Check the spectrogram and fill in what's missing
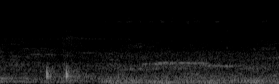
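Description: Pen writing out a maths proof on paper, faint scratching strokes with two sharp taps near the start, close and quiet, no voices.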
